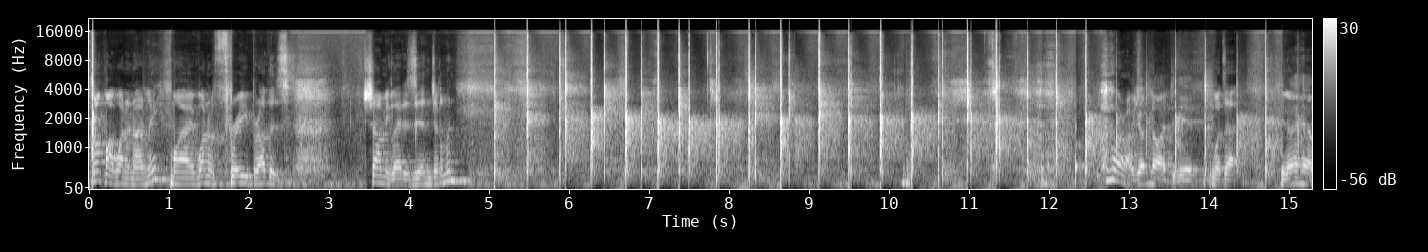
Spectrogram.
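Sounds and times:
speech: 0.1s - 5.4s, 12.7s - 15.2s
one person clapping hands: 5.0s - 15.2s.

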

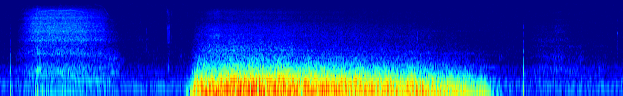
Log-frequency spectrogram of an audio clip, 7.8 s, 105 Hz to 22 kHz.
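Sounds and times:
long steady exhale blown through pursed lips: 0.2s - 1.6s, 2.4s - 7.4s
soft brief inhale: 0.2s - 1.6s, 2.4s - 7.5s.

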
